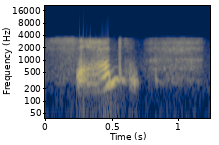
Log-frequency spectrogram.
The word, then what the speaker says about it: Z: letter in the alphabet Canadians typically say Zed Americans typically say Z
